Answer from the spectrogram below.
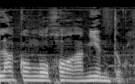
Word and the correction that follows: acongojamiento: No, es que has mezclado dos palabras. – Acongojamiento.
